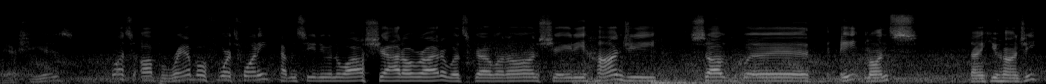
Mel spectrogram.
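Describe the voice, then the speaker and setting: A man co-hosting a live stream, greeting viewers by name and giving shout-outs in an upbeat, casual way. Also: fairly high pitch, steady tone, a little slow, background noise. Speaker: stream co-host.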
